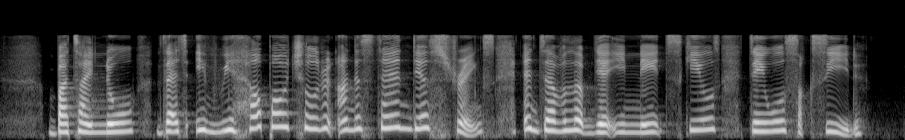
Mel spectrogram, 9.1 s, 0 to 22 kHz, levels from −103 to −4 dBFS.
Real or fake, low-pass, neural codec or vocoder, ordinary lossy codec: real; none; none; none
